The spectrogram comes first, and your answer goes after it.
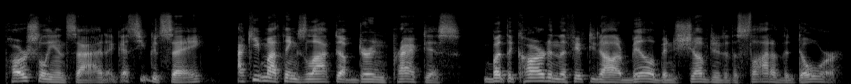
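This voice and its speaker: A man playing an earnest, polite high school football player in an audio drama, sincere and mild. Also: moderate pace, bright, forceful tone.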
